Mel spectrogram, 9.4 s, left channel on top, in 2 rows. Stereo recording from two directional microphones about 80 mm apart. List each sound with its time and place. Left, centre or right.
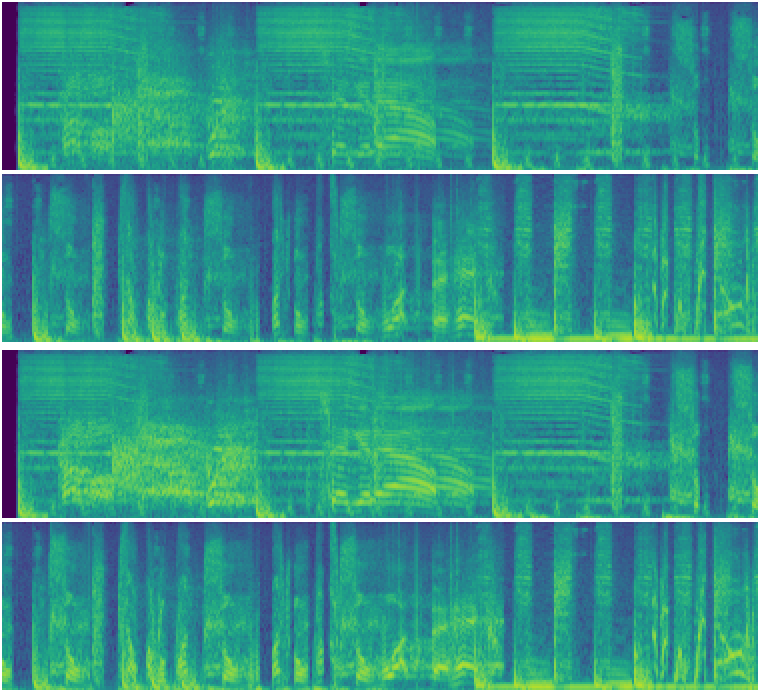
0.4 s music: left
0.9 s a sound: left
2.4 s music: left
3.3 s music: centre
6.5 s music: left
7.9 s music: centre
